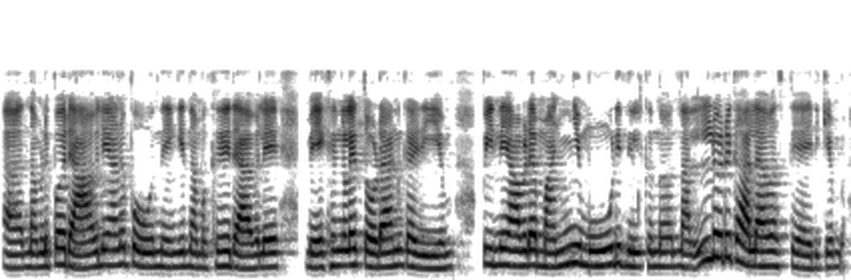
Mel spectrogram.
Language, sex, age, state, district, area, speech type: Malayalam, female, 30-45, Kerala, Thiruvananthapuram, rural, spontaneous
